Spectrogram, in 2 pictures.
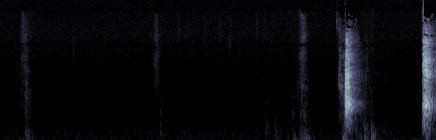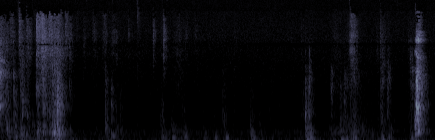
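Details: An Italian Greyhound, described as blue, gives a few sharp, fairly high barks, spaced irregularly a second or more apart.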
